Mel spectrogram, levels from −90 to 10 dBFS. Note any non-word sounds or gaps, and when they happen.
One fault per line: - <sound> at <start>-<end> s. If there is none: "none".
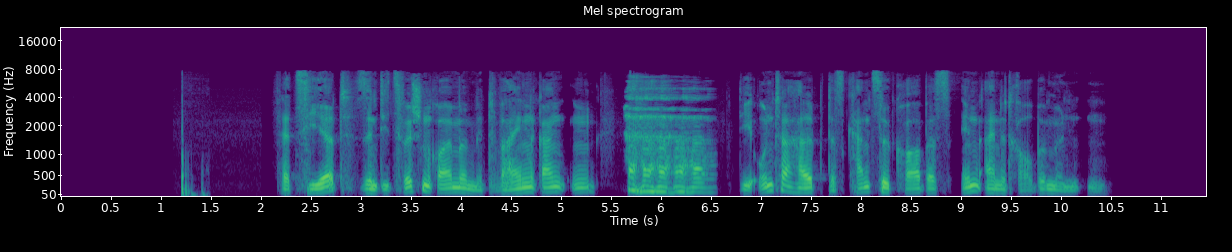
- thud at 1.2-1.5 s
- laugh at 5.6-6.6 s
